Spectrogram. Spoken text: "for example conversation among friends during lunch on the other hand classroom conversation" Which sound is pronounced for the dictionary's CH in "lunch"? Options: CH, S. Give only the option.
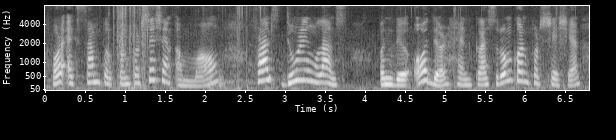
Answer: S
